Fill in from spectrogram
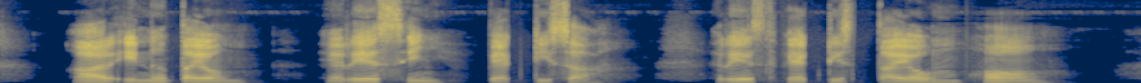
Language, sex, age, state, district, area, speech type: Santali, male, 18-30, West Bengal, Purba Bardhaman, rural, spontaneous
